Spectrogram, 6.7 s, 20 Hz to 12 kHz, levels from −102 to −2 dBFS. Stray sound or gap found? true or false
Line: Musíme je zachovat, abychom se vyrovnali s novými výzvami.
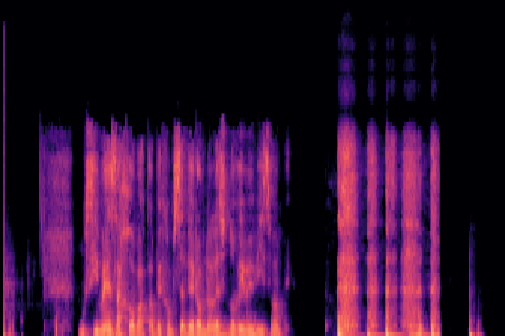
true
